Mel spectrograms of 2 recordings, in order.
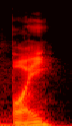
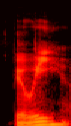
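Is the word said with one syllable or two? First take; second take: one; two. First: The word is said with one syllable. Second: The word is said with two syllables. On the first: This is the Australian pronunciation. "in Australia it's boy" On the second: This is the American pronunciation. "it's Bowie over there"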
